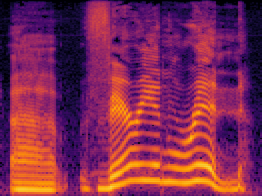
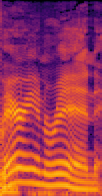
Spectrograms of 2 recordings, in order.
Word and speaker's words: Varian Wrynn: So Heroes of the Storm, if you're a Heroes of the Storm player, Varian Wrynn. Is that how you say it? – It is. – Yep. – You are correct. – Varian Wrynn and Ragnaros is going to be added to the lineup.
